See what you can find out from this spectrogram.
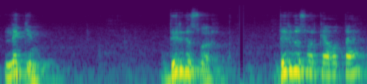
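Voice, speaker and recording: Male teacher, slightly high voice, patient step-by-step explainer, echoey room. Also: very animated, unhurried, warm tone. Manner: explains patiently, repeats terms and asks rhetorical questions. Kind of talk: Hindi grammar lesson.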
